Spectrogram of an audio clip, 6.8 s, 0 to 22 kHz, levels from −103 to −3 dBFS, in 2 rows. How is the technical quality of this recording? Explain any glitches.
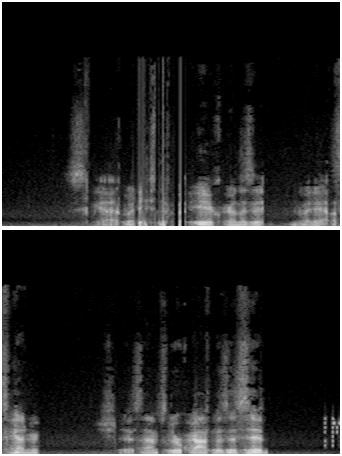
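The recording has one clear technical fault, a burst of crackle about half a second long near the start.

Processor overload crackle runs from 1.32 to 1.82 s. The processor failed to finish its small audio buffers in time, apparently blocks of around 10 ms, and missed dozens of deadlines in quick succession. Each missed block was replaced with silence, so the sound is chopped by many tiny hard-edged dropouts. Together they form a gritty, tearing crackle over the audio that stops abruptly once the load clears.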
